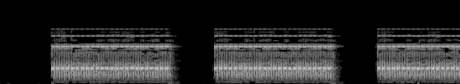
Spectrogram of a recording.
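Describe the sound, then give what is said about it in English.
A telephone rings in three loud, even bursts, each a buzzy trilling tone lasting over a second with short silent gaps between. No one speaks. “Afraid to answer it?”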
